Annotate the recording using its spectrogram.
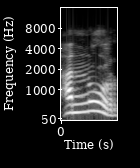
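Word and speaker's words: النور: Jadi tulisannya An-Nur, memang bacanya An-Nur, tetapi coba lihat hurufnya An-Nur. Alif dulu, baru lam, baru nun. Jadi harusnya pakai al. Walaupun nanti bacanya An-Nur, ya, dan seterusnya.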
